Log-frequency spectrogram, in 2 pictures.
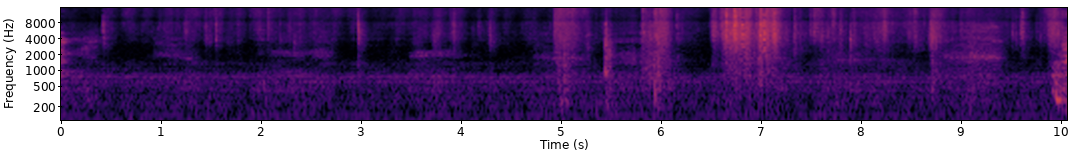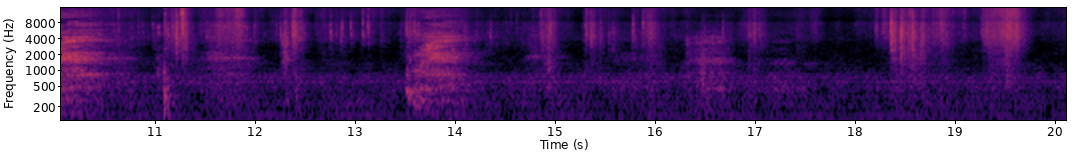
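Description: Scattered soft rustling and handling noises, a dozen or so short bursts a few seconds apart, as bread dough is kneaded by gloved hands, stretched and folded.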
